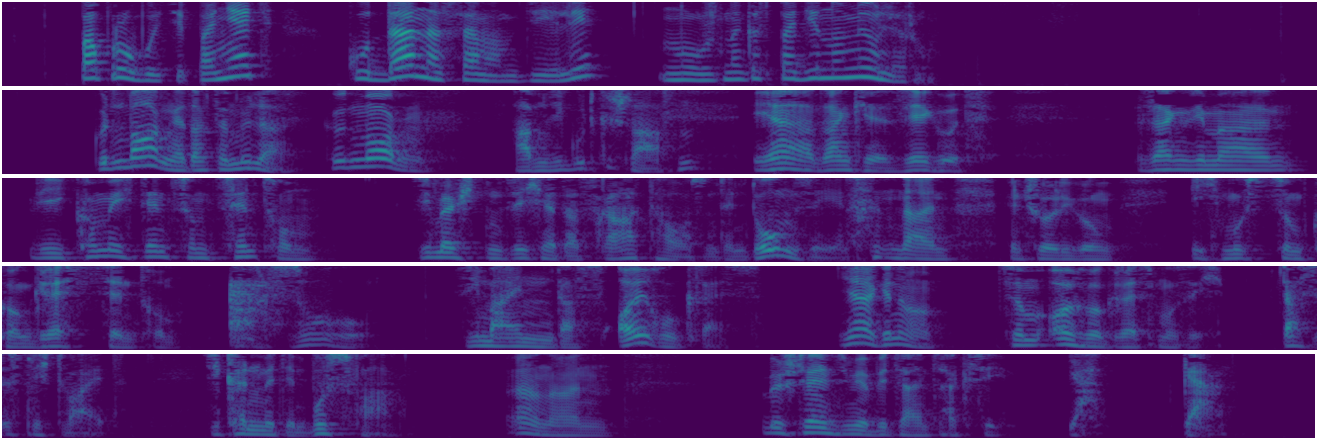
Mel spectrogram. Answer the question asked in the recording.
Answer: Господин Мюллер хочет попасть не в центр города, а в Ахенский конгресс-центр, который называют Еврогресс.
